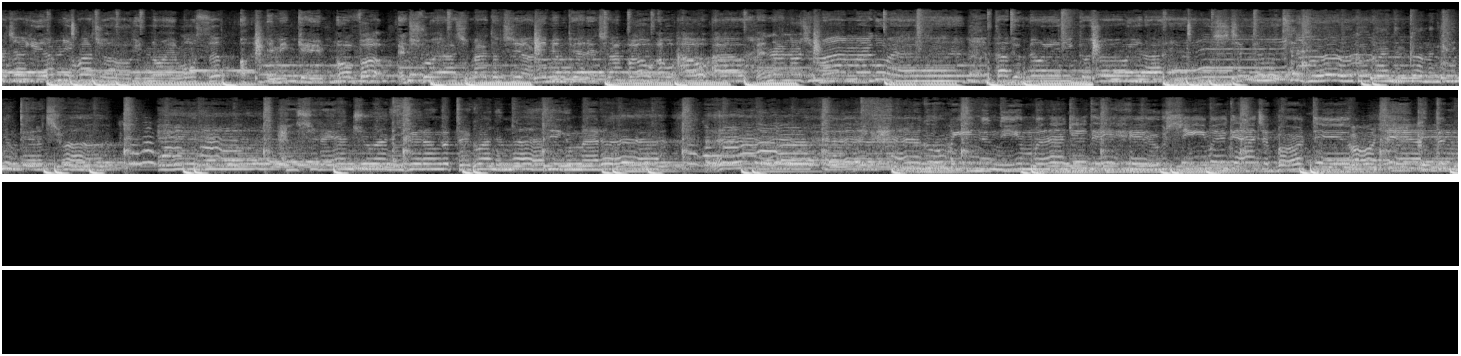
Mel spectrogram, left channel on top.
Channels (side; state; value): right; silent; digital silence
